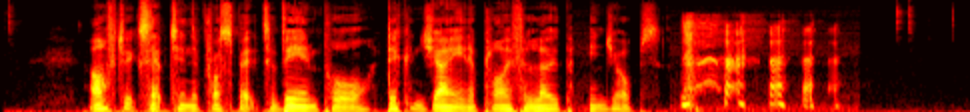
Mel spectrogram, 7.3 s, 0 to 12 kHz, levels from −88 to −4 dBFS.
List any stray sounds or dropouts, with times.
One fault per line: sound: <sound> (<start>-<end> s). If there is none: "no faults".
sound: dropout (4.3-4.4 s)
sound: laugh (5.1-6.3 s)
